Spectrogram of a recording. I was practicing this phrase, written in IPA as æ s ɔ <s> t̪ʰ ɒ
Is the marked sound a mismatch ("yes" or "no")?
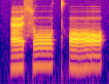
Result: yes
